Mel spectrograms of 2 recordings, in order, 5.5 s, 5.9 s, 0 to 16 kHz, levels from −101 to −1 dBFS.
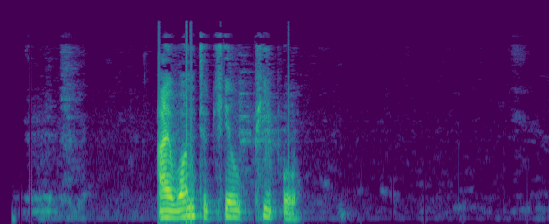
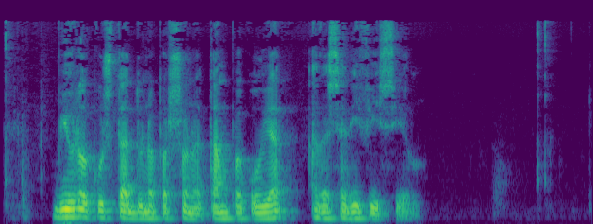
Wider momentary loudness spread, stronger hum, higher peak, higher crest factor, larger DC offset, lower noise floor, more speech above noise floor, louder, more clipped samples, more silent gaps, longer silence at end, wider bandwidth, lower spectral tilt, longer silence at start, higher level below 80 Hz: about the same, 16 LU vs 14 LU; neither; first, 0 dBFS vs -8 dBFS; first, 26 dB vs 20 dB; neither; second, -80 dBFS vs -84 dBFS; about the same, 58 dB vs 59 dB; first, -22 LUFS vs -25 LUFS; neither; neither; first, 2.5 s vs 1.75 s; about the same, 11 kHz vs 11.5 kHz; about the same, -6.5 dB/octave vs -5.5 dB/octave; first, 1.6 s vs 0.55 s; about the same, -56 dBFS vs -54 dBFS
